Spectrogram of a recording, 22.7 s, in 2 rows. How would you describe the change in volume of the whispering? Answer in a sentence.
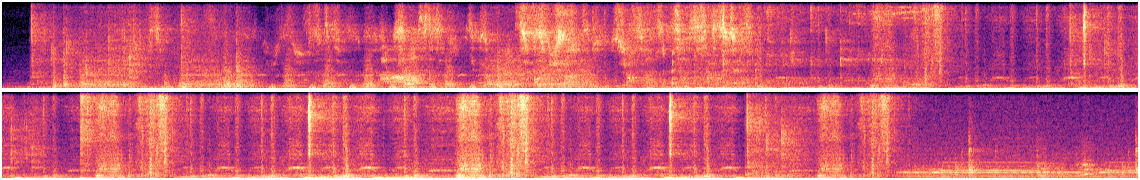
The loudness of the whispering goes up.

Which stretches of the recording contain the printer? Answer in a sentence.
You can hear the printer from 0.0 to 22.6 s.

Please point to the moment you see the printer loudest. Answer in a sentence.
The loudest moment of the printer is at 16 seconds.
